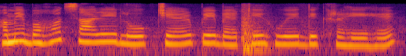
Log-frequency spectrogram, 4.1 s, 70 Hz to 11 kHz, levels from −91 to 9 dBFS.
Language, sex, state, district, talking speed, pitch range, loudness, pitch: Hindi, female, Assam, Kamrup Metropolitan, 160 wpm, 210-240 Hz, -17 LUFS, 220 Hz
